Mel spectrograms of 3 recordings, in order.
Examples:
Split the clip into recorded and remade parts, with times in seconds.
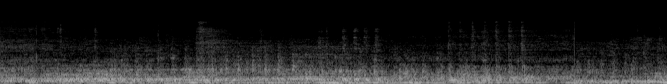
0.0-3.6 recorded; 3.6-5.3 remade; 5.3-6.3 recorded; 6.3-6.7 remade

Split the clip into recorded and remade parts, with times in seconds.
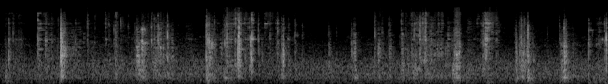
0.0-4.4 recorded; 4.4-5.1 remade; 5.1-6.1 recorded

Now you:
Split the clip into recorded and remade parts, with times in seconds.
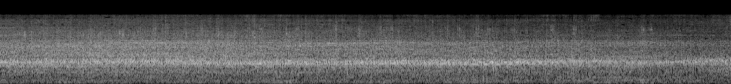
0.0-2.1 recorded; 2.1-4.2 remade; 4.2-4.7 recorded; 4.7-6.0 remade; 6.0-6.5 recorded; 6.5-7.3 remade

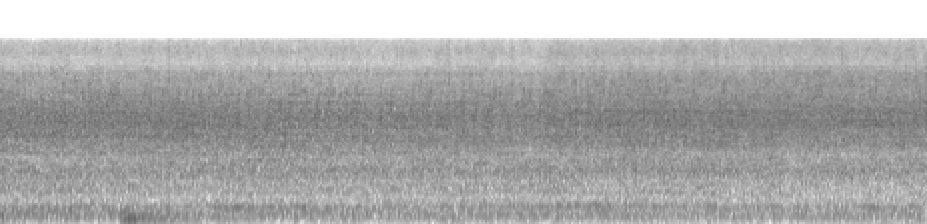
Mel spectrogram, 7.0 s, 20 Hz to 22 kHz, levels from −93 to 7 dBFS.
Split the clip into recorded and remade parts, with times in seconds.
0.0-1.0 recorded; 1.0-1.5 remade; 1.5-3.0 recorded; 3.0-7.0 remade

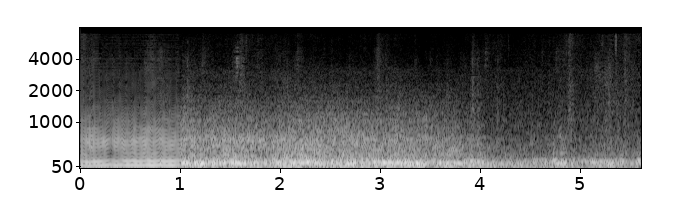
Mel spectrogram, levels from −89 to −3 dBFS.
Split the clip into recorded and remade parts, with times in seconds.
0.0-1.0 remade; 1.0-5.6 recorded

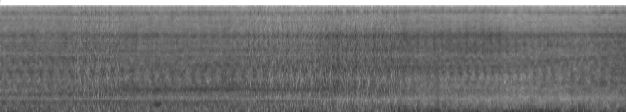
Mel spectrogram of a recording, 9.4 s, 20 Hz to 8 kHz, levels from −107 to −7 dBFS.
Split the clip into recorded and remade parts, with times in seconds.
0.0-1.1 remade; 1.1-1.8 recorded; 1.8-3.7 remade; 3.7-6.0 recorded; 6.0-9.4 remade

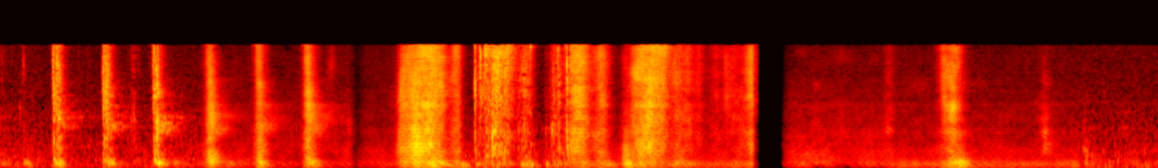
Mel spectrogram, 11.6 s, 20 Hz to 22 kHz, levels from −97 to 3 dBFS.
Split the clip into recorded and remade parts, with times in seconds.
0.0-2.0 recorded; 2.0-4.6 remade; 4.6-5.7 recorded; 5.7-10.8 remade; 10.8-11.6 recorded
